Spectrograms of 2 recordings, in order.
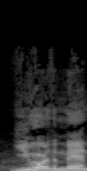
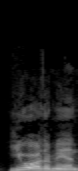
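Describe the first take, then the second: First: Loud, admiring praise, like a buddy's high five; cheering compliment. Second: Loud accusation, weight on are; accusing verdict. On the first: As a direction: cheer him on, you are the man. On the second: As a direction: point the finger, you ARE the man. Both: Shown as a demonstration. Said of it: "And it's not the good way".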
